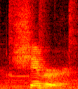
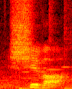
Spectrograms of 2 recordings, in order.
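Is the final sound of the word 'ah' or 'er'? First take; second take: er; ah. First: The word ends in an 'er' sound with R. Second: The word ends in an open 'ah' sound. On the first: "with the American accent, it's kind of more like shiver" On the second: "they all have like an A sound at the end of them"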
